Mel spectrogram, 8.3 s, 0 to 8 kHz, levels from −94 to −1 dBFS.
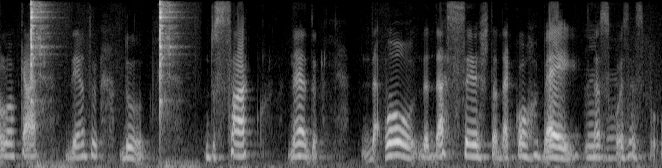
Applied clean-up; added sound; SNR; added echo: none; Cutlery, silverware; -5 dB; none.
